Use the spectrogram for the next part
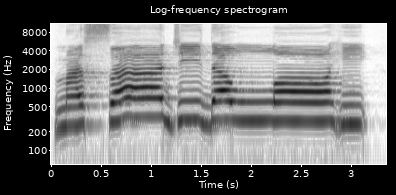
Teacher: لفظ اللہ کا لام کو ہم کیوں موٹا کر رہے ہیں؟ کیونکہ دال کے اوپر زبر آ گیا۔ · مسا میں سین میں کھینچیں گے اور آواز سیٹی کی طرح ہوگی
